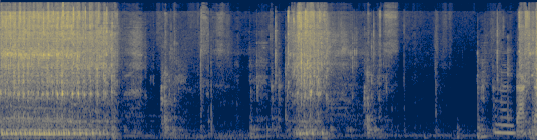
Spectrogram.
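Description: A sewing machine runs a long top stitch on a fabric wristlet, a steady loud whirring buzz for about two seconds, then quieter starts and stops with handling clatter while someone talks.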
